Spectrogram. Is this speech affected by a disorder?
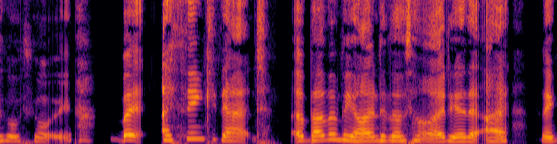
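Yes: cerebral palsy; lifelong, spasticity in legs.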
